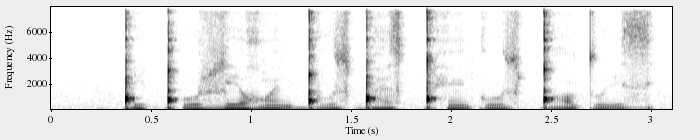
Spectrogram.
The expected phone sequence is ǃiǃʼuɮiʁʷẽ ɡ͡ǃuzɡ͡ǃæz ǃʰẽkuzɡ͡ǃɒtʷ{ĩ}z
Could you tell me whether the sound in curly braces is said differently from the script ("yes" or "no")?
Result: yes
